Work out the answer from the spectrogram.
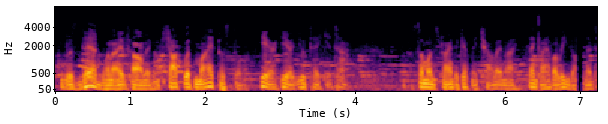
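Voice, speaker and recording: A man's voice: very deep voice, a little fast. An American actor playing a tense, dogged man on the run in a 1950s radio thriller. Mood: hushed, pressing. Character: tense hunted man, framed for murder, urgent and dogged. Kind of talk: 1950s radio thriller acting and first-person narration. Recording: muffled old radio broadcast with music.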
